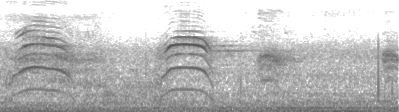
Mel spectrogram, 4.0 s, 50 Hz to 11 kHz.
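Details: Kitten hiding in a jacket after running away, giving two arched, whining meows about 1.5 seconds apart, followed by faint rustles and a light tap, with low steady hum throughout.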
